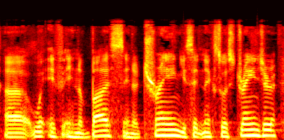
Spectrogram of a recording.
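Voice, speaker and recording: A man's voice: mid-range voice, normal speed, darkish tone. A man from Ecuador hosting an English lesson podcast, explaining phrases with everyday examples. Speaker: podcast host, English teacher.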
